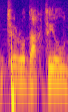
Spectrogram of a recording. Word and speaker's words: pterodactyl: Uh, why can't you hear a pterodactyl go to the bathroom? Don't know. Because the P is silent.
